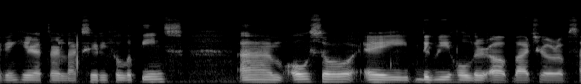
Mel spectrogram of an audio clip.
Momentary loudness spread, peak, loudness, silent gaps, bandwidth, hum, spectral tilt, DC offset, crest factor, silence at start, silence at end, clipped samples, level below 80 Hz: 7 LU; -8 dBFS; -27 LUFS; none; 10.5 kHz; none; -5 dB/octave; under 0.1%; 20 dB; 0 s; 0.05 s; under 0.1%; -80 dBFS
